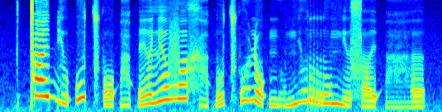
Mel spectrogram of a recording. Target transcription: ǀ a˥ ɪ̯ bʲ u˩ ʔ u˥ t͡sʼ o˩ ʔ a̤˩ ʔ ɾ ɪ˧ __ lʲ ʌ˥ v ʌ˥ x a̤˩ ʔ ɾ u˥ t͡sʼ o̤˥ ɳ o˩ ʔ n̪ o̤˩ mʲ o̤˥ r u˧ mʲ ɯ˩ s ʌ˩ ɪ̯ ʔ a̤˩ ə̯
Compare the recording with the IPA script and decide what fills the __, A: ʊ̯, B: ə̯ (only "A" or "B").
B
